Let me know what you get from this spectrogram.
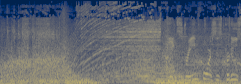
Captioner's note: tape rewinding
